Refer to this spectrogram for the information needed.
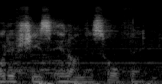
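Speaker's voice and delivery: muttering under her breath. Voicing Yuko leaning forward with a worried thought: Yuko muttering under her breath. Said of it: "says under her breath".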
